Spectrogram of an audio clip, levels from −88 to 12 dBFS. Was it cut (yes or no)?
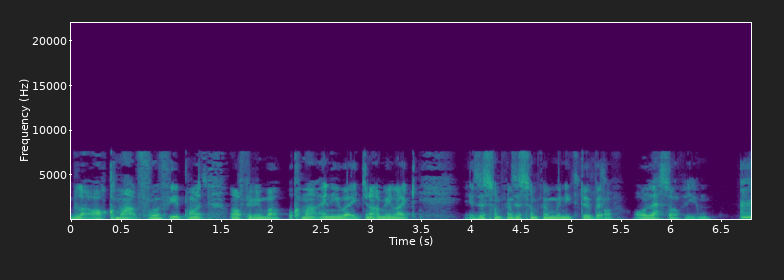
yes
